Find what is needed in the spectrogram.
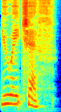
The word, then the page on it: UHF: British English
